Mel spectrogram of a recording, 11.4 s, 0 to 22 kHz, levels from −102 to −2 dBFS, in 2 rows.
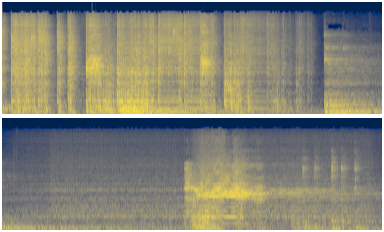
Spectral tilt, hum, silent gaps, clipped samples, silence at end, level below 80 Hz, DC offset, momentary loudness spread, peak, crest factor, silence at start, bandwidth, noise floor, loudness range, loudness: -2 dB/octave; none; none; under 0.1%; 0.05 s; -28 dBFS; under 0.1%; 21 LU; 0 dBFS; 16 dB; 0 s; 16 kHz; -37 dBFS; 16 LU; -12 LUFS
